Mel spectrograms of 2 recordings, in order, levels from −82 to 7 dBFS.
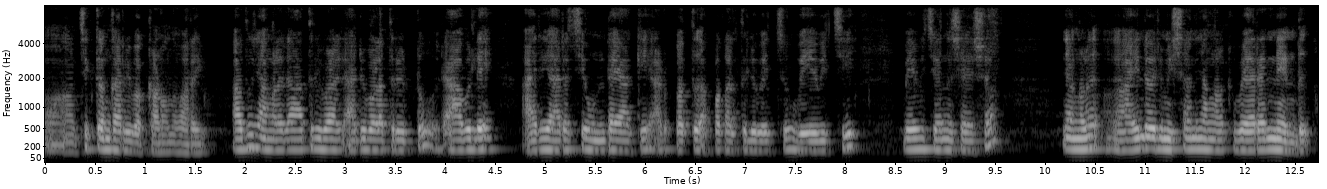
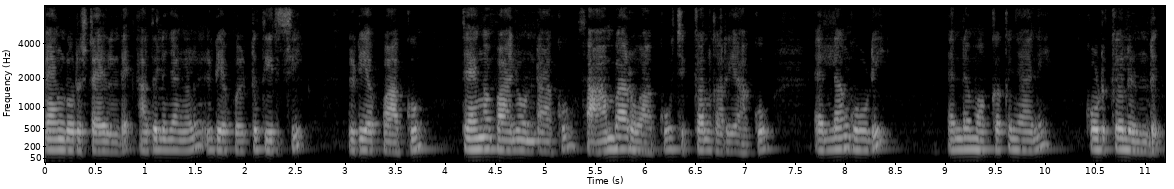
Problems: none marked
